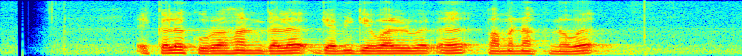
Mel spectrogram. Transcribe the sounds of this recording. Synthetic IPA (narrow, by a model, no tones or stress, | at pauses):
ekələkuɾaɦaŋɡələɡæmiɡeʋalʋəʔəpamənaknoʋə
